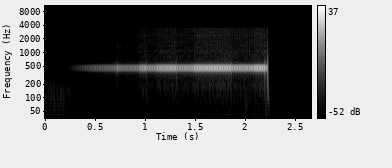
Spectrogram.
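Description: A single steady ringback tone from an outgoing phone call, one unbroken electronic beep lasting about two seconds, clear and fairly loud with faint line hiss, then abrupt silence. No one speaks.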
